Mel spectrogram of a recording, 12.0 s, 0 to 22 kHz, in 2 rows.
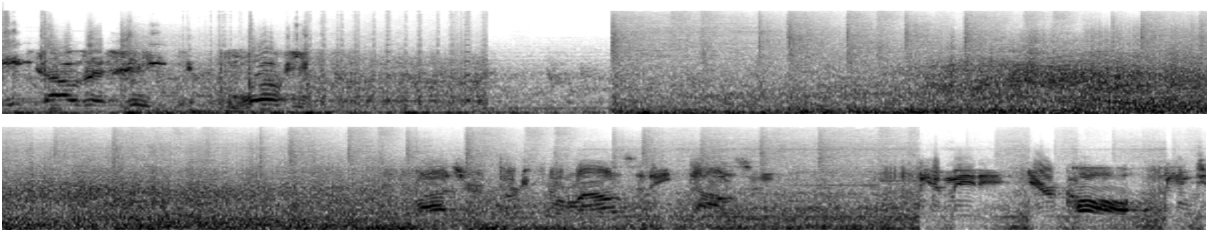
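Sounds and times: background music: 0.0 - 12.0
jet engine whoosh: 4.0 - 10.6.

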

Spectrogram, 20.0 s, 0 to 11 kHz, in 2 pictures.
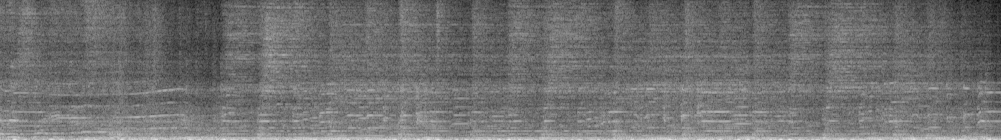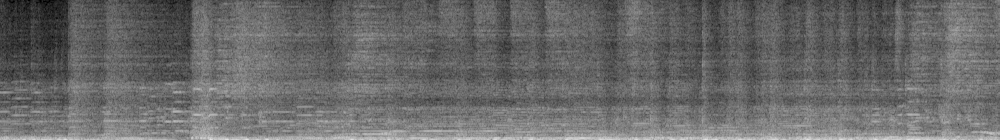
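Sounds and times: distorted guitars: 0.0 - 20.0
heavy drums: 0.0 - 20.0
metal band playing live: 0.0 - 20.0.

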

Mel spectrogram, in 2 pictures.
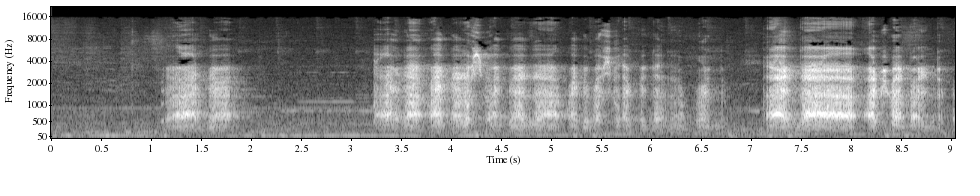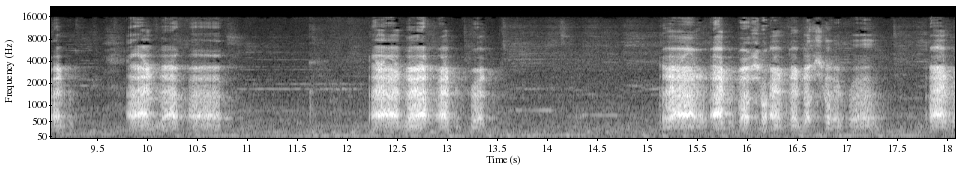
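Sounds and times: cockatoo babbling speech-like: 1.1 - 2.0, 3.2 - 10.9, 12.2 - 13.6, 15.1 - 18.0.

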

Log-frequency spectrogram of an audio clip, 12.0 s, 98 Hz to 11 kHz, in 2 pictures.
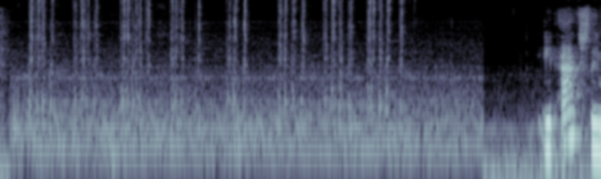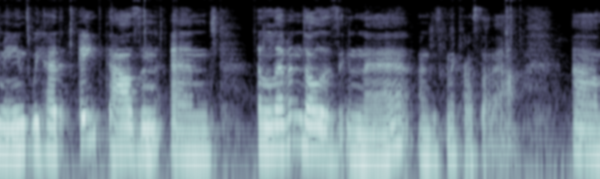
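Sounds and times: calculator keys clicking: 0.3 - 4.1.

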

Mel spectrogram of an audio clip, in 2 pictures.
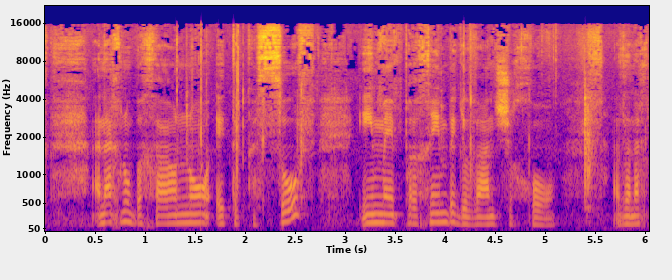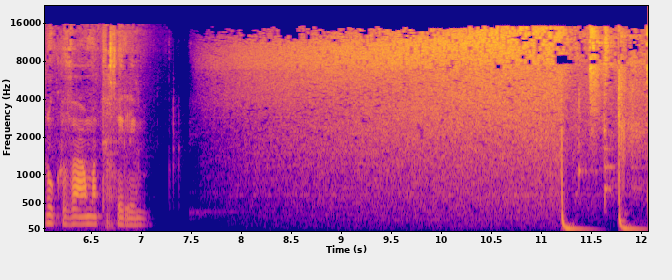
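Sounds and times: white noise hiss: 7.6 - 11.8
music: 11.2 - 12.0.

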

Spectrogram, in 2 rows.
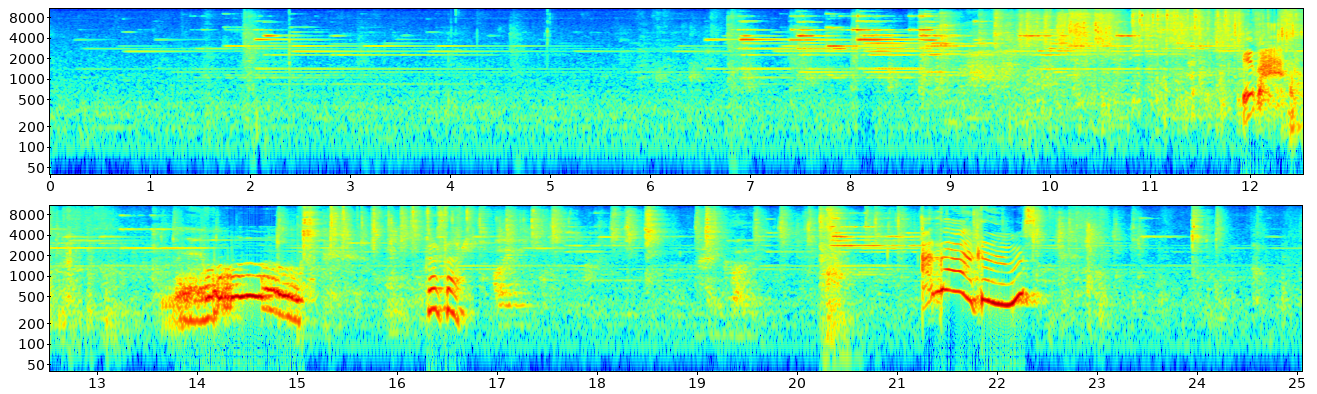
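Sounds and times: metal chimes tinkling: 0.0 - 25.0
jangling and rustling: 5.8 - 25.0.

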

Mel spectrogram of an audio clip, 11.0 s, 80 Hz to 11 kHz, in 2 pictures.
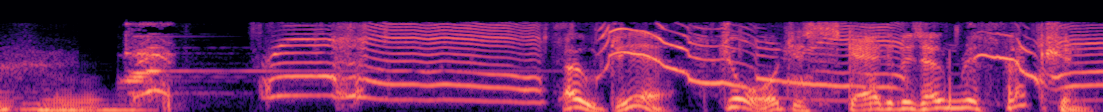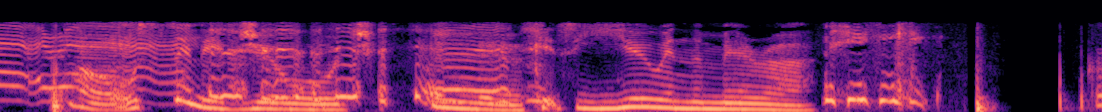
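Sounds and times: cartoon pig wailing: 0.6 - 7.2.

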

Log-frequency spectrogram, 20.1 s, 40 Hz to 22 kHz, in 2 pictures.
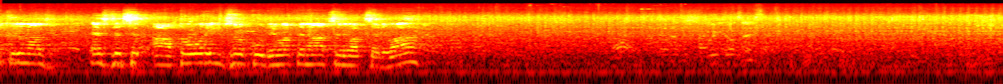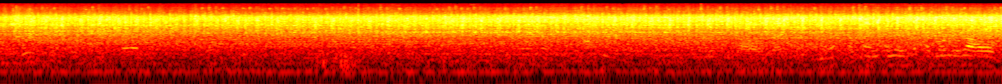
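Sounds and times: car engine idling: 0.0 - 20.0
murmur of crowd: 0.0 - 20.0.

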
